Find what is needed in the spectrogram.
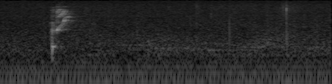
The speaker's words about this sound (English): Do you have some cigarette? Cigarettes won't help with hiccups, not in this country. Me, yes. Cigarette helped me with when I have the hiccups.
